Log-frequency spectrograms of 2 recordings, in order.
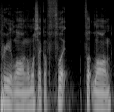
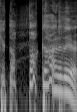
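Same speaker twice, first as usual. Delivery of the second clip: mock distant yell, very high and drawn-out; 6 dB louder than usual. Retelling how a guy yelled from a distance: imitating someone yelling. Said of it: "the guy yells from a distance".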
